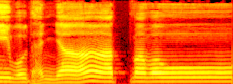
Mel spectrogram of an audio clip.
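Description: A man chanting a verse in a sing-song melody, his voice rising and falling, then settling on one long held note about a second and a half in.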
